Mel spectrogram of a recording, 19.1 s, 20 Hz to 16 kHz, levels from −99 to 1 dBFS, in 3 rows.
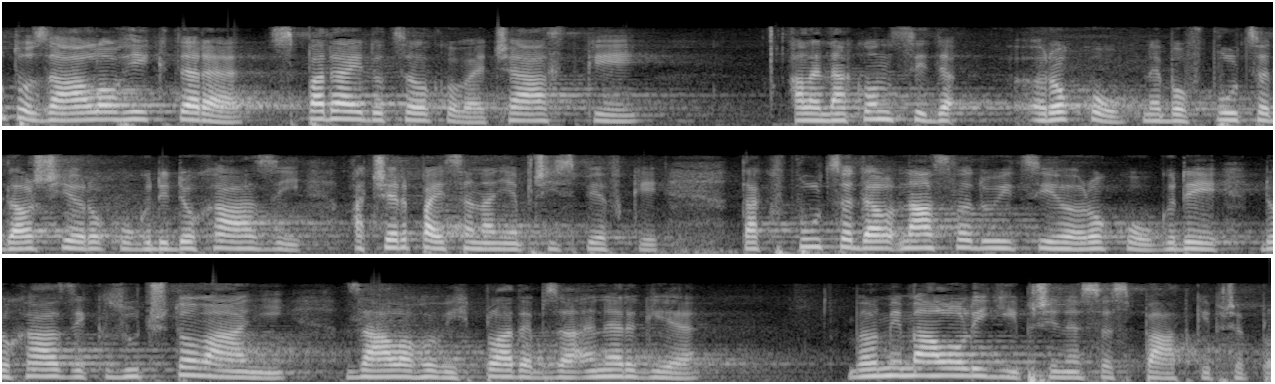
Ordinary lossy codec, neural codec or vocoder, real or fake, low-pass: AAC, 48 kbps; none; real; 7.2 kHz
